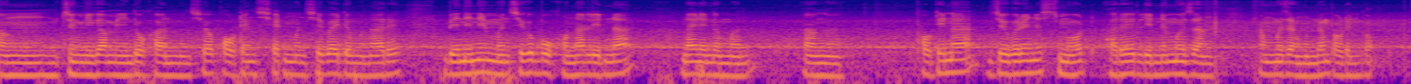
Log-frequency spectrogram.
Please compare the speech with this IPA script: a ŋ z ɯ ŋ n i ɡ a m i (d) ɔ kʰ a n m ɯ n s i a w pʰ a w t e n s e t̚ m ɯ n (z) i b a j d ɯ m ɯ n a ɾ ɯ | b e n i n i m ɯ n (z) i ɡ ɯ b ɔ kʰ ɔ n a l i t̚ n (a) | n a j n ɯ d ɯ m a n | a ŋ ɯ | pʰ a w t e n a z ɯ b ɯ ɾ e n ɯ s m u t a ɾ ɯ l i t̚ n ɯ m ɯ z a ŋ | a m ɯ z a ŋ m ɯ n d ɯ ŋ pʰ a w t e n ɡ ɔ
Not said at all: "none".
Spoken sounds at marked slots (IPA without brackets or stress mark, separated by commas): d, s, s, a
